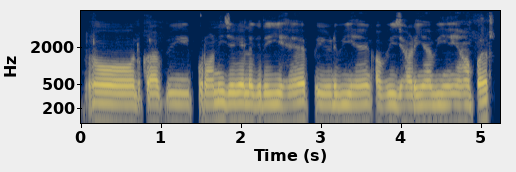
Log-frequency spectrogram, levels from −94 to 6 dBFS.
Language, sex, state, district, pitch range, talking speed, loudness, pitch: Hindi, male, Uttar Pradesh, Etah, 115-120 Hz, 185 wpm, -18 LUFS, 115 Hz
